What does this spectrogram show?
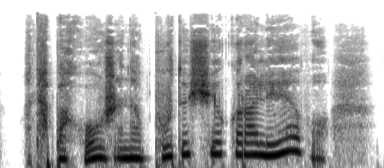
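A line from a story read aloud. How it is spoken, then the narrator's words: Whisper from behind. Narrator (Russian): кто-то у нее за спиной шепнет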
